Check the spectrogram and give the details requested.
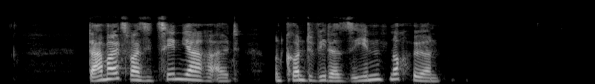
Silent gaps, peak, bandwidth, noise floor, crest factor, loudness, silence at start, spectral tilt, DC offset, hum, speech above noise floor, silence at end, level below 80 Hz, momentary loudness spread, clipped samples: none; -2 dBFS; 10.5 kHz; -82 dBFS; 22 dB; -21 LUFS; 0.9 s; -3 dB/octave; under 0.1%; none; 61 dB; 1.6 s; -76 dBFS; 16 LU; under 0.1%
